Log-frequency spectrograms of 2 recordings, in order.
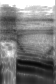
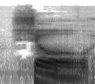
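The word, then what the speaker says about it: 小: The first one is the symbol for small, sho, and it's pronounced like this, sho.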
